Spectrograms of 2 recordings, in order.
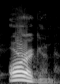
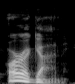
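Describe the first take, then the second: First: One syllable is stressed more than the others. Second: Every syllable gets equal stress. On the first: "they don't say Oregon" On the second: "Each syllable gets equal emphasis"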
